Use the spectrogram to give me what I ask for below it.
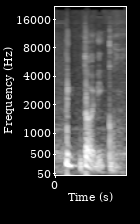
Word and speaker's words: pictórico: Pictórico. Con acento en la O.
